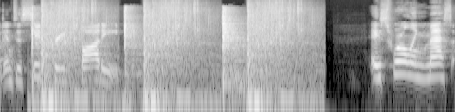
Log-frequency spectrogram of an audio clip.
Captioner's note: isolated, amplified distinct, steady gunfire for the cracks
